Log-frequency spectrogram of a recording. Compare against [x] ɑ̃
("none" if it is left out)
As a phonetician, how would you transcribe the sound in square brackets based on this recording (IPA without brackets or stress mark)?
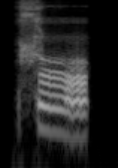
x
